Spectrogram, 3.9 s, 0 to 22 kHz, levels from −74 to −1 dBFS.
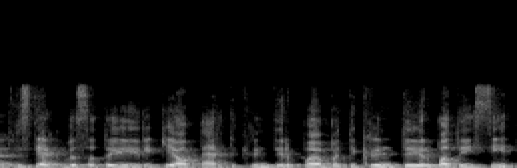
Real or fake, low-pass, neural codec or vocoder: real; 10.8 kHz; none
